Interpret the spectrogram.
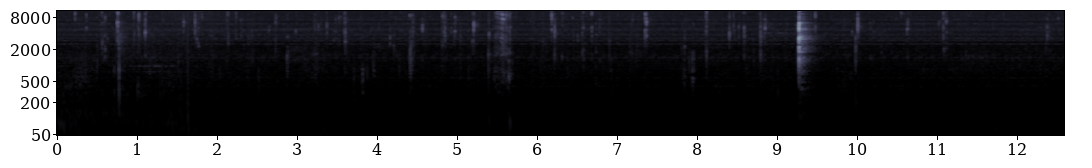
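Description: Quiet chewing and soft mouth sounds of someone eating rice and curry by hand, with scattered small clicks and one sharp click about nine seconds in.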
